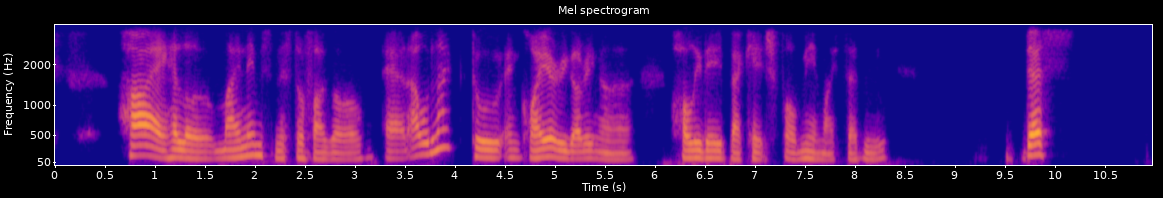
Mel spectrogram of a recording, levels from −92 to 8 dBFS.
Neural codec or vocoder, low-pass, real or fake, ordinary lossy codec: codec, 16 kHz in and 24 kHz out, 0.9 kbps, LongCat-Audio-Codec, fine tuned four codebook decoder; 3.6 kHz; fake; Opus, 24 kbps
